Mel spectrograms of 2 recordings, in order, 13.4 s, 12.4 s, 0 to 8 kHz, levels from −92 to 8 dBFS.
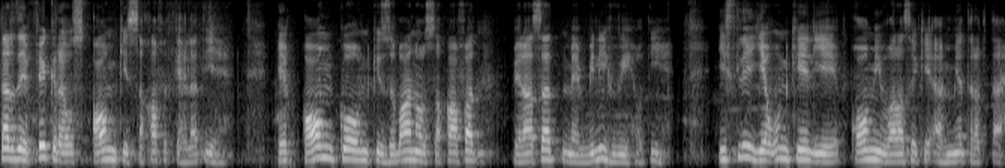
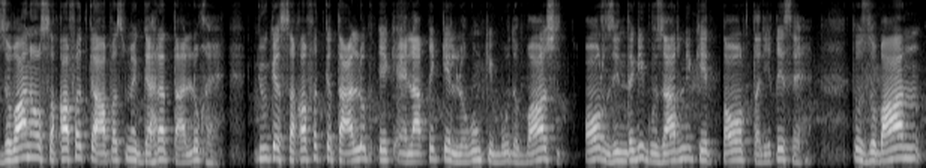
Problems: constant background noise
